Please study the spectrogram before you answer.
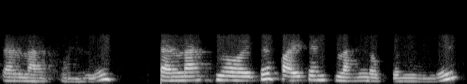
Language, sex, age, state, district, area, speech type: Telugu, female, 45-60, Andhra Pradesh, Bapatla, rural, conversation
